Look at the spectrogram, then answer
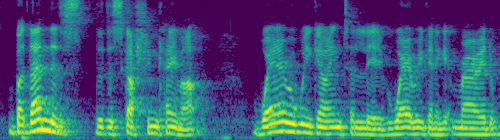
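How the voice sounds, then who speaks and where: This man has a British accent. He speaks at a fairly quick pace with ordinary pitch variation. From Britain. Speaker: vlogger. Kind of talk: personal storytelling vlog. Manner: casual, conversational with fillers.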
